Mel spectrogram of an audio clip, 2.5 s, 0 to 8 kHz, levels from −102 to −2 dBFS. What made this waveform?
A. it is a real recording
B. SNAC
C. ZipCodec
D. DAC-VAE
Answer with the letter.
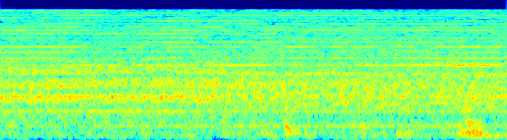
A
